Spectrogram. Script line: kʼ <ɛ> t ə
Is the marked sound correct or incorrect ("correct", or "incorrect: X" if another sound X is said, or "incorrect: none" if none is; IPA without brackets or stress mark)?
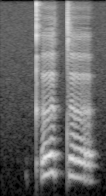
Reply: incorrect: ə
